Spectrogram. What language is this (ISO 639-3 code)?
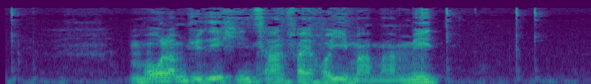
yue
